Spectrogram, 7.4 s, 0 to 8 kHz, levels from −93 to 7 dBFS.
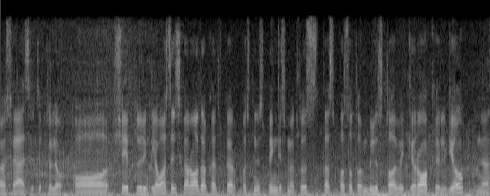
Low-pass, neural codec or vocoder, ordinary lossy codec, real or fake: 7.2 kHz; codec, 16 kHz, 8 kbps, FunCodec, trained on LibriTTS, 25 frames a second; MP3, 64 kbps; fake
